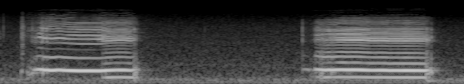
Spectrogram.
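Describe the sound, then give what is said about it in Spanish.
A voice imitates a door creaking during an earthquake with two drawn-out, squeaky, nasal tones, each about half a second long, separated by a brief pause. The sound is fairly loud. “Y yo estaba en mi cama, ya no aguantaba el sueño y me recuerdo que me estaba quedando dormida y en eso empezó a temblar y mi puerta hacía como...”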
